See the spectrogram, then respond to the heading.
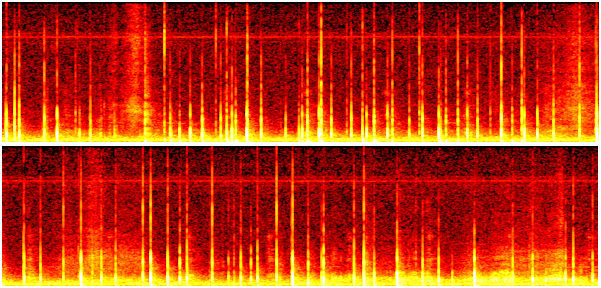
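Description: A closed pink paperboard sticky-notes organizer is tapped rapidly with the long purple nails of both hands. The result is a dense, uneven stream of quick, dry, crisp clicks and taps with a hollow, papery body and almost no ring, at a fairly quiet level.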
